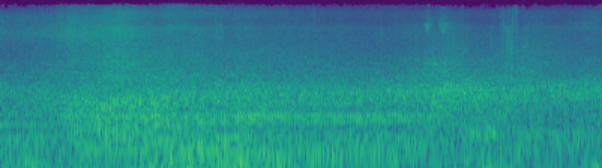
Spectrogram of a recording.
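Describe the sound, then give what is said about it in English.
Wind gusts outdoors on a street, producing a continuous low, rushing roar with buffeting bursts against the microphone that swell and ease unevenly throughout. “I was kind of waiting for the wind to quiet down. It kind of comes in gusts.”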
